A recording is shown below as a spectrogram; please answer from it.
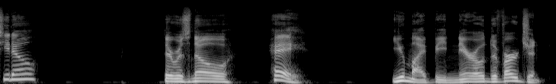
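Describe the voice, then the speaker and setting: A man speaks at a moderate pace with very wide pitch swings. The sound is dry and close with no echo, on a very clean recording with a silent background. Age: 30s. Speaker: video creator. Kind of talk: personal vlog monologue. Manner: casual, hesitant with fillers.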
